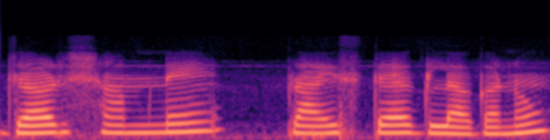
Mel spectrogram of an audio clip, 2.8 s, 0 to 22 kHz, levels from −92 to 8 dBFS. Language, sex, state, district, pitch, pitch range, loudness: Bengali, female, West Bengal, North 24 Parganas, 220 Hz, 210-230 Hz, -15 LUFS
